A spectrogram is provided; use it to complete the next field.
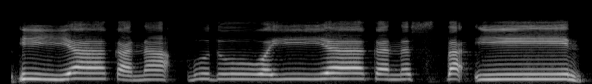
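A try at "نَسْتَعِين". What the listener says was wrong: अच्छा, ये आइन पे सुकून है ना, तो थोड़ा हमें रुकना है वहां पे। नाबुदु, नाबुदु। यस, हाँ, थोड़ा होल्ड करना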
